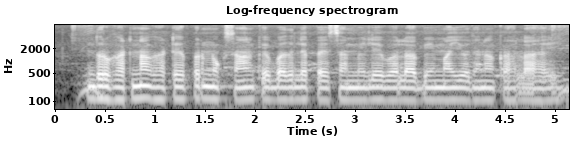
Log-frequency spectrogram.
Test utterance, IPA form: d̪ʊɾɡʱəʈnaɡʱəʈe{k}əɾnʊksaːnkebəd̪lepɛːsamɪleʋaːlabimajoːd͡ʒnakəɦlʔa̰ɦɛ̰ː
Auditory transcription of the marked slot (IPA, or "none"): p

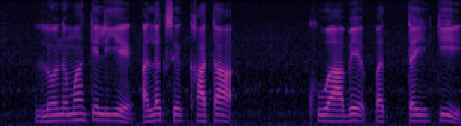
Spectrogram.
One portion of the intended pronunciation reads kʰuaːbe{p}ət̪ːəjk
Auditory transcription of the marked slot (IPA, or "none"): p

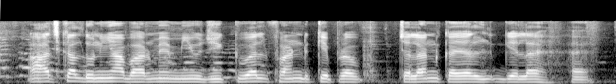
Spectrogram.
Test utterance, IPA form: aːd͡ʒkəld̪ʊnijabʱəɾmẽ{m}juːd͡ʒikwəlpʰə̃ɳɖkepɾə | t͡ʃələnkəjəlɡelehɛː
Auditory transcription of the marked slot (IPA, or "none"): m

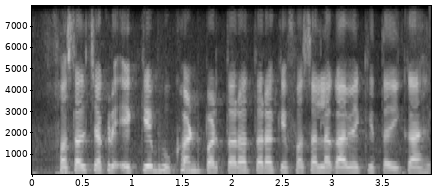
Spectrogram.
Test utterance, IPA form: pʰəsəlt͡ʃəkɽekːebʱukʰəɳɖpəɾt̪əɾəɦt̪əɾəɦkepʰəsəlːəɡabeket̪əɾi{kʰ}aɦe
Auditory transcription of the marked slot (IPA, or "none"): k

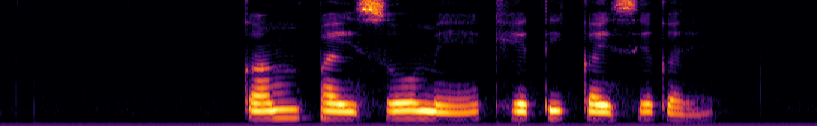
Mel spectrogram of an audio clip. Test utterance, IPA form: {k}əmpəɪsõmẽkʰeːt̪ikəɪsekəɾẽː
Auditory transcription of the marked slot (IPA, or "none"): k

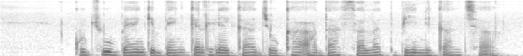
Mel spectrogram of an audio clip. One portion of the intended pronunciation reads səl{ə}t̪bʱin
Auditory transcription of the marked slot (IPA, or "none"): ə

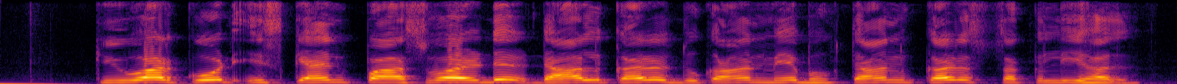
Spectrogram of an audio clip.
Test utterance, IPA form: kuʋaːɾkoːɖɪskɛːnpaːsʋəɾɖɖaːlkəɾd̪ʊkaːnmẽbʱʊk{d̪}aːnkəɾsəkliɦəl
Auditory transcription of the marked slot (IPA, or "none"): t̪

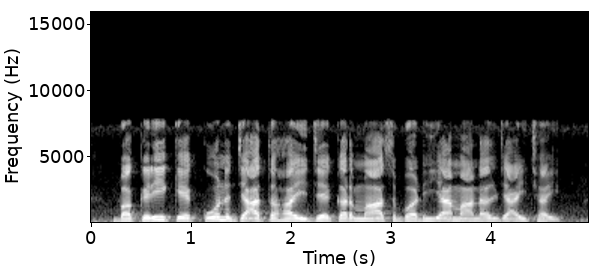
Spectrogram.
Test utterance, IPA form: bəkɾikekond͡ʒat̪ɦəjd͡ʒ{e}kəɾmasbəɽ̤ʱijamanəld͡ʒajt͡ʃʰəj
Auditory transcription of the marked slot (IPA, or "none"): e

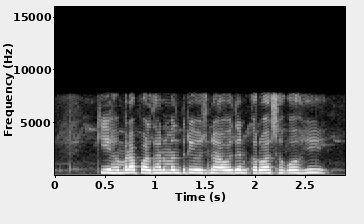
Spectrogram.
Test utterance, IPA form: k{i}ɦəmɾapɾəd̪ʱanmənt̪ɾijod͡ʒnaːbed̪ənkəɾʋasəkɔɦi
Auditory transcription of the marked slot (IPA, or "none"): i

